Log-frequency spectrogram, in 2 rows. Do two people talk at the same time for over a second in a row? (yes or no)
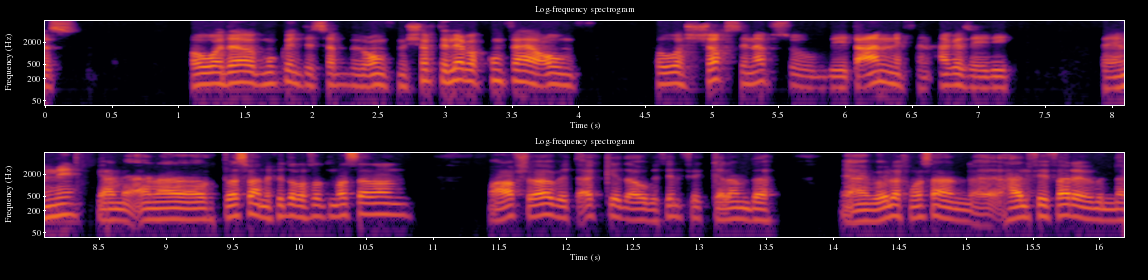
no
